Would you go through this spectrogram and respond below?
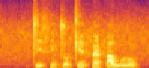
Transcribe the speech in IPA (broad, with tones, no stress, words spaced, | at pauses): ti˨sĩ˨to˨te˨˦ fɛ̃˦˨fa˨˦ wo˦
